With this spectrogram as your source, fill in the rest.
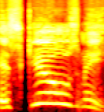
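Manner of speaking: mild call projected across a distance. Calling for staff who were all helping another customer: retelling a very loud call. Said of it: "And I said it very,very loud".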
